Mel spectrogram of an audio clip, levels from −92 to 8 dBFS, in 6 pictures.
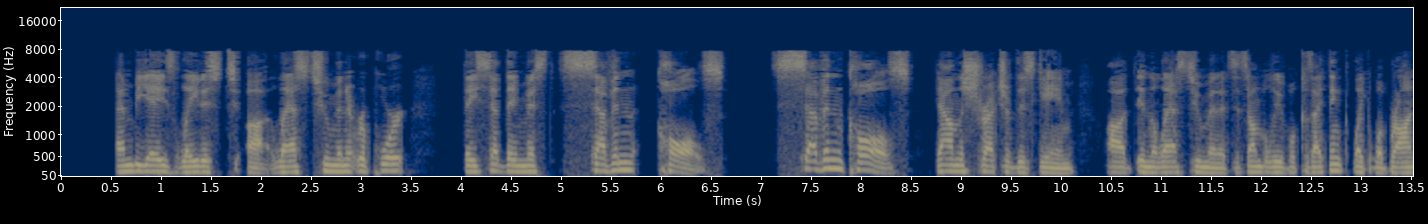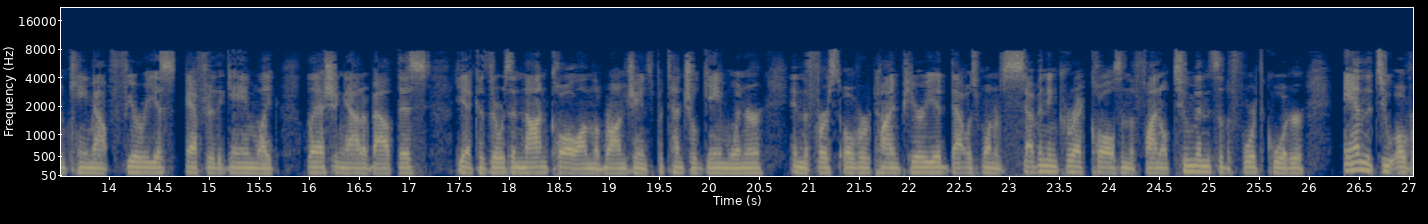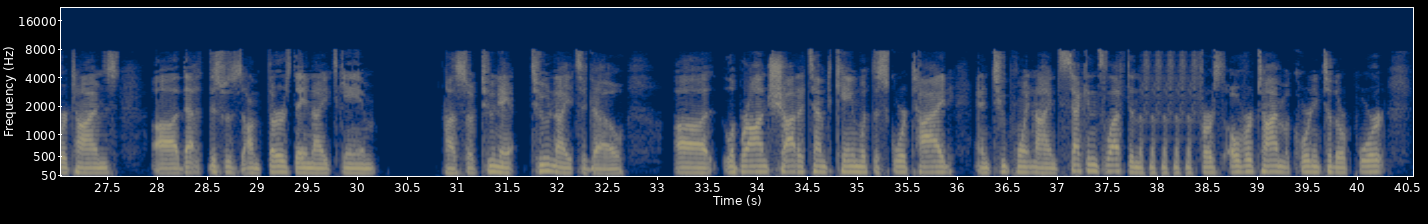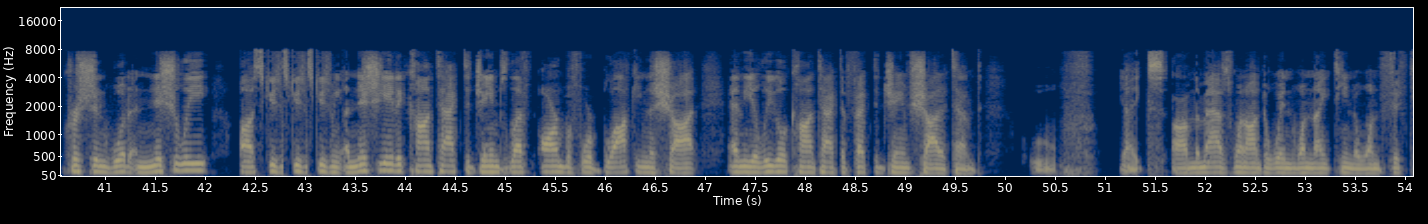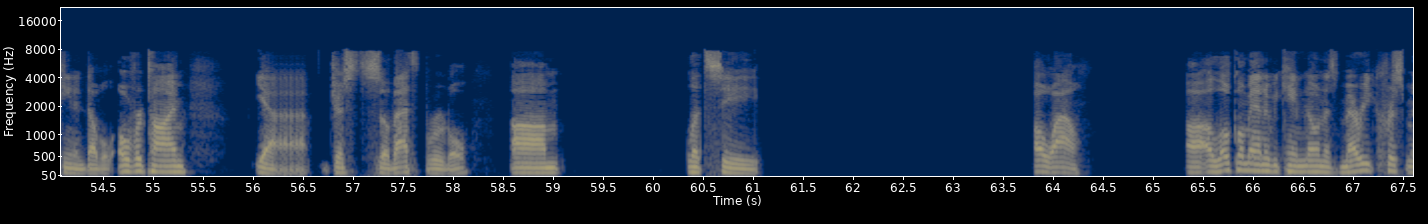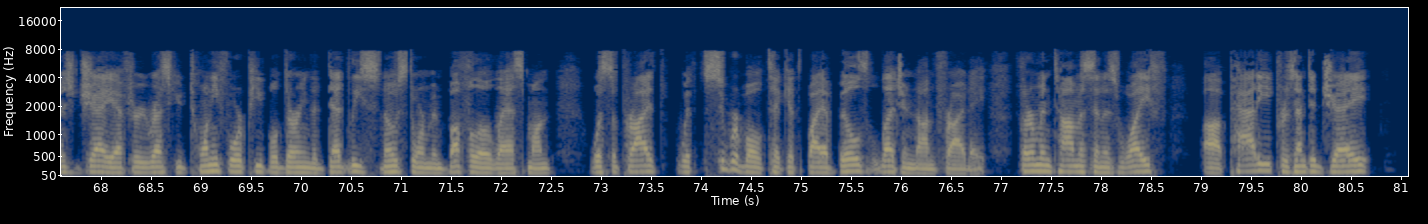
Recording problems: garbled, watery; badly; nothing above 7.5 kHz
audio stuttering; at 38 s, at 43 s and at 56 s

